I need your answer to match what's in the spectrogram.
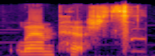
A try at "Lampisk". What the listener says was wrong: Yeah. Lampisk. There's a K on the end.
